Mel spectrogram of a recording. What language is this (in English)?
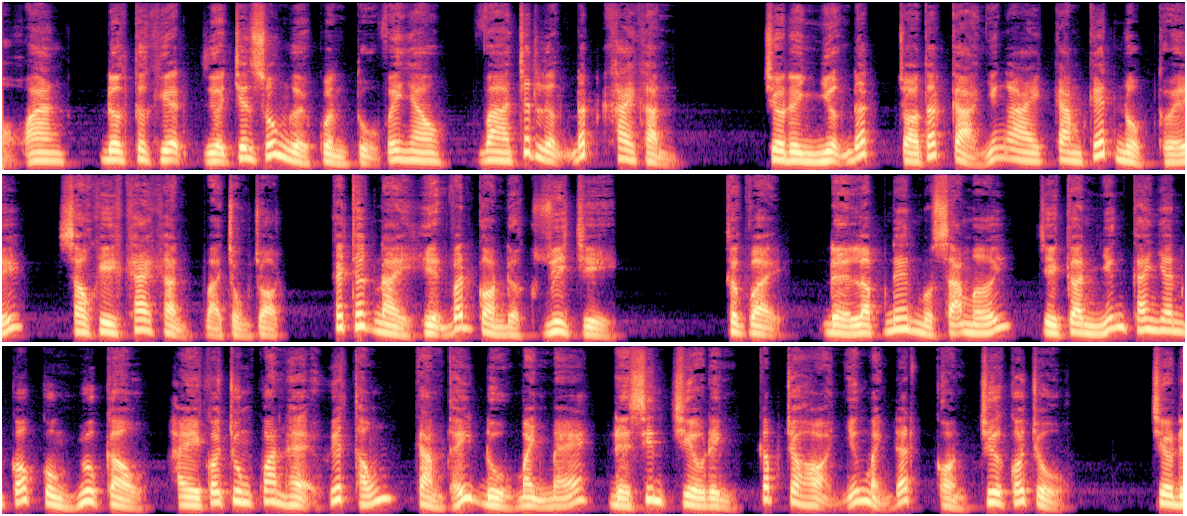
Vietnamese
